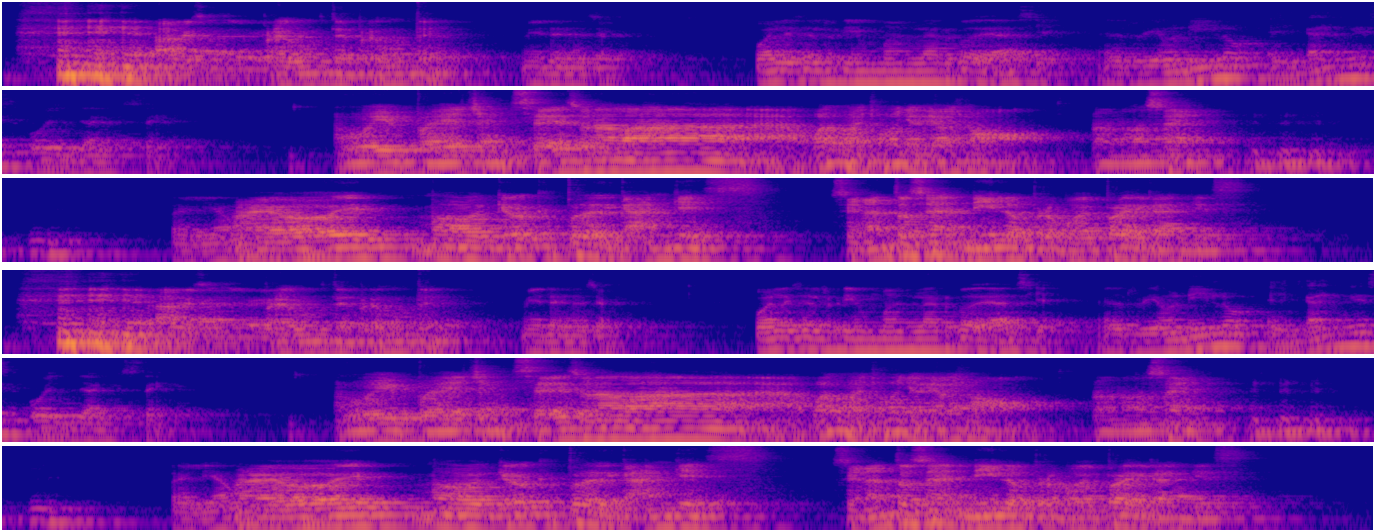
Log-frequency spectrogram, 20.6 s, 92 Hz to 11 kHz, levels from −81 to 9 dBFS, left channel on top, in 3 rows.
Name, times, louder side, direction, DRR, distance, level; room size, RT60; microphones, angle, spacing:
voice 1, 0.1-2.2 8.5-12.0 12.3-12.8 14.9-17.5 17.9-19.9, left 1 dB, 65° left, -2 dB, 1.9 m, -30 dB
voice 2, 0.8-1.5 2.6-3.1 3.8-7.7 13.1-13.5 13.8-14.1 14.6-15.3, right 1 dB, 40° right, 3 dB, 0.8 m, -38 dB
6.2 x 3.3 x 5.5 m, 0.90 s
head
